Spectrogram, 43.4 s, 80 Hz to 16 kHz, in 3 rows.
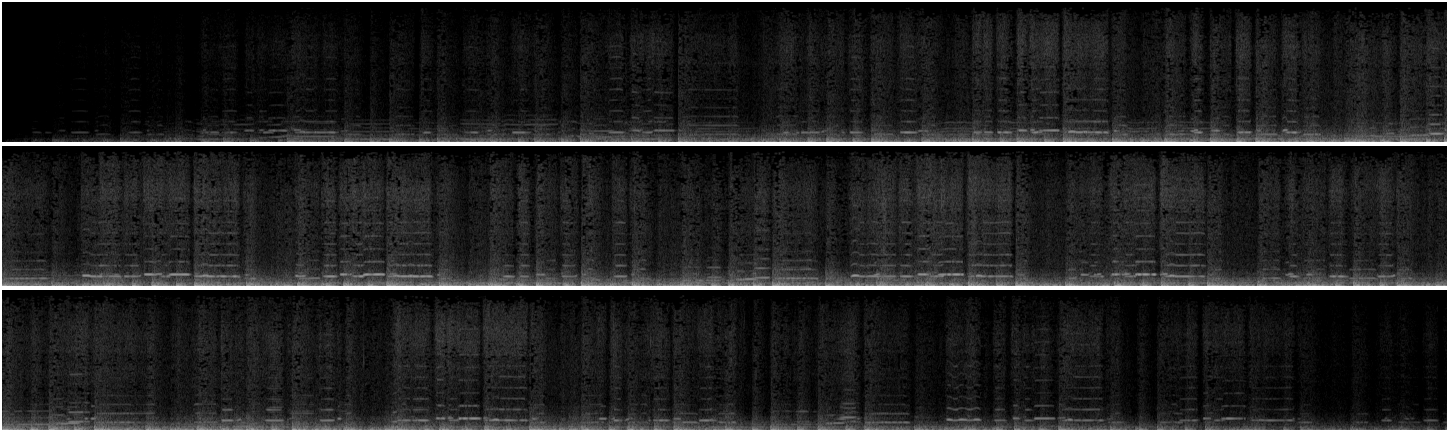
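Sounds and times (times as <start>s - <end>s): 
pasacalle music for horses: 0.3s - 43.3s.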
